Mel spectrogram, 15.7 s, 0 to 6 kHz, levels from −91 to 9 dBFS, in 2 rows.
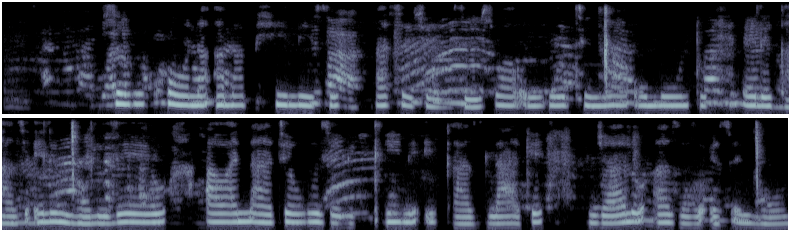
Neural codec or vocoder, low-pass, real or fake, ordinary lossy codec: none; 5.4 kHz; real; Opus, 64 kbps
